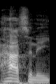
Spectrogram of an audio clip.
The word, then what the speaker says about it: Hassanin: Ahmad Hassanin.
